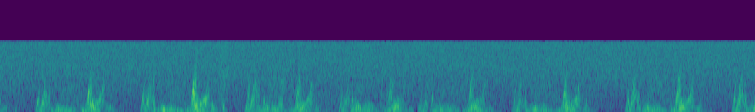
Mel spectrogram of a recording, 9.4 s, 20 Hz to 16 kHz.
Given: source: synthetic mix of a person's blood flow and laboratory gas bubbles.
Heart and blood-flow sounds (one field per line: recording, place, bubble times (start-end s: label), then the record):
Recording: Doppler ultrasound of blood flow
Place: precordium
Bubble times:
2.74-2.85 s: bubbles
3.28-3.33 s: bubbles
3.36-3.66 s: bubbles
From the record:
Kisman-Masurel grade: 111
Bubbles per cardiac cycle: 1 to 2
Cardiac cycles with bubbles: 1 to 10%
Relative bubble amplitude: barely perceptible (0.100 to 0.250)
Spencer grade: 1 (occasional bubble signal discernible with the cardiac motion signal, with majority of cardiac periods free of bubbles)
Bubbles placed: only in the low amplitude regions of the cardiac cycle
